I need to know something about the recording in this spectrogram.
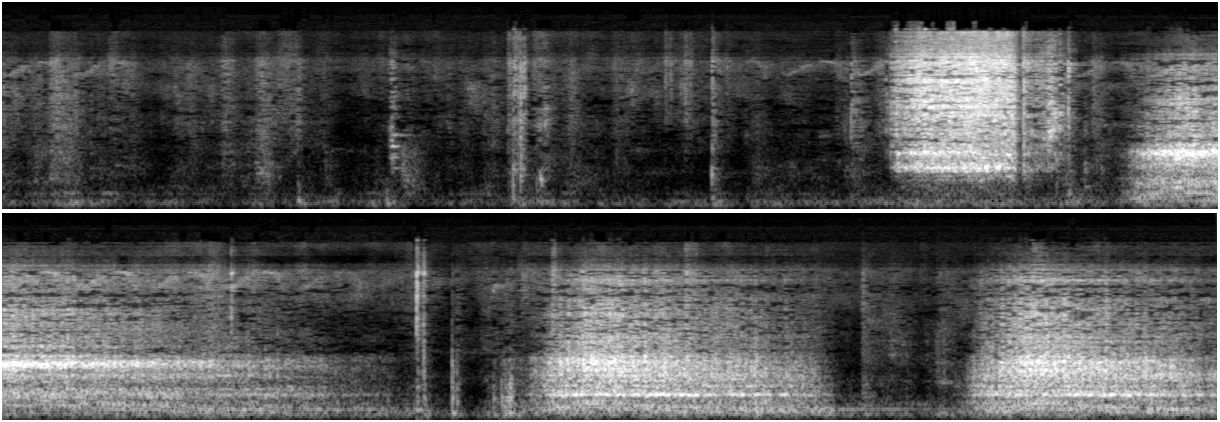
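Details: Honda scooter (belt-drive CVT) with a worn driven pulley bearing: harsh rasping grinding in bursts as the rear wheel spins at idle, very loud, not from the front pulley. Common on nearly all Honda belt scooters.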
